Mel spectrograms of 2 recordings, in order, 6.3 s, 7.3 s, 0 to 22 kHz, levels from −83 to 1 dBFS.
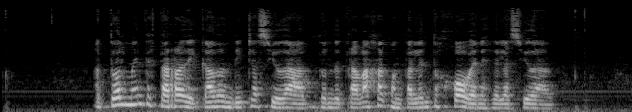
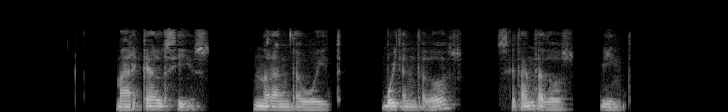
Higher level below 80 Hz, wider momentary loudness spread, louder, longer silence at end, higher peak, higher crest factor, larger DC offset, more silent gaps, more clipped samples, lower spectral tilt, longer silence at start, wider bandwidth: about the same, -54 dBFS vs -54 dBFS; second, 8 LU vs 15 LU; first, -22 LUFS vs -28 LUFS; second, 0.75 s vs 1 s; first, -4 dBFS vs -8 dBFS; about the same, 18 dB vs 20 dB; neither; second, none vs 2.11-2.53 s, 3.48-3.81 s, 4.67-4.98 s, 5.79-6.00 s; neither; about the same, -6 dB/octave vs -5.5 dB/octave; second, 0.95 s vs 1.15 s; first, 16.5 kHz vs 8 kHz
